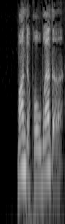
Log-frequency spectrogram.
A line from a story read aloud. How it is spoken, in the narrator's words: said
